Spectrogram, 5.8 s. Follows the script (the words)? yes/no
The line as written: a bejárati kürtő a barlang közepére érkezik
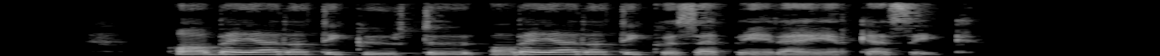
no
